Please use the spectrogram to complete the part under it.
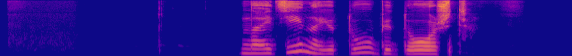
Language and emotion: Russian, sad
